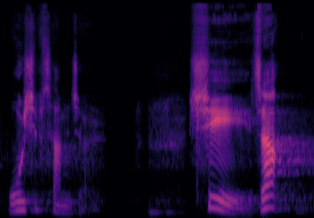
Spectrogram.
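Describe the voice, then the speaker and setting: Emphatic high-voiced pastor preaching. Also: male voice, big pitch swings, slow, pushed and bright, slightly rough. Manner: rising to emphatic peaks, asks the congregation questions. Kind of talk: sermon. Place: church sanctuary. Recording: reverberant church sanctuary.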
